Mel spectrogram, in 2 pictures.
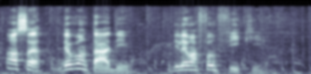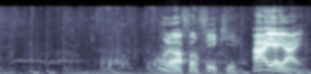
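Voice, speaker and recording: A man's voice: fairly high pitch, huge pitch swings, a little slow, fairly bright tone, faint music behind. A man with a Brazilian accent chatting casually on a gaming livestream, rambling and joking at himself. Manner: rambling, jokey, self-mocking.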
